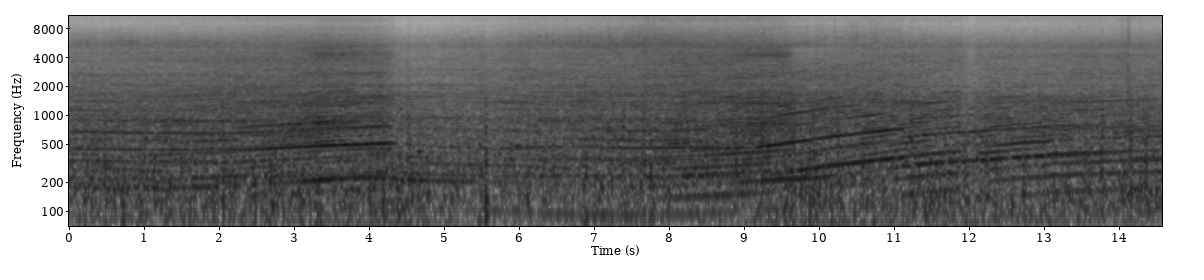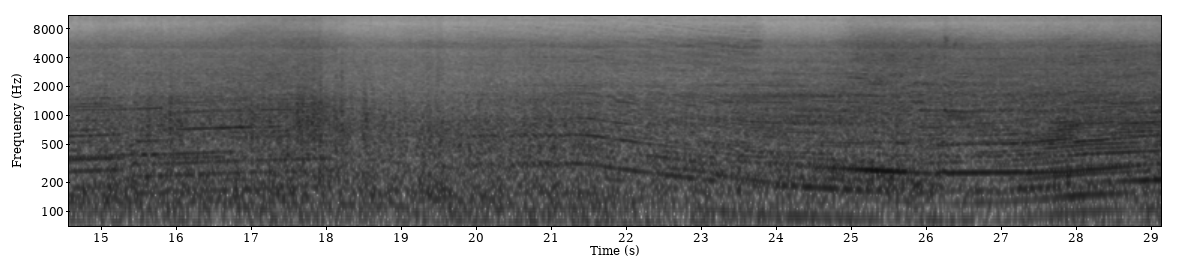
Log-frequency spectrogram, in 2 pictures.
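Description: Sport motorcycle engine at high revs, heard from on board at racing speed. Its pitch climbs, drops sharply at each upshift and climbs again, then falls away in long downshifting runs under braking, over steady wind rush.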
